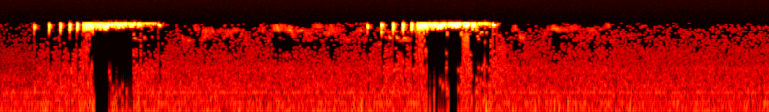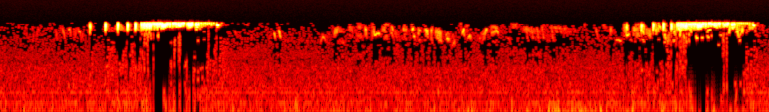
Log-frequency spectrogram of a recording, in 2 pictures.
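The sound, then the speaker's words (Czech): A male corn bunting sings four short, jangling, high-pitched song phrases separated by pauses of several seconds, clear against a quiet outdoor background with no talking. “Z těchto míst pak také ostatním samečkům a samičkám, kterých jeden sameček může mít několik, předvádějí svou písničku.”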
